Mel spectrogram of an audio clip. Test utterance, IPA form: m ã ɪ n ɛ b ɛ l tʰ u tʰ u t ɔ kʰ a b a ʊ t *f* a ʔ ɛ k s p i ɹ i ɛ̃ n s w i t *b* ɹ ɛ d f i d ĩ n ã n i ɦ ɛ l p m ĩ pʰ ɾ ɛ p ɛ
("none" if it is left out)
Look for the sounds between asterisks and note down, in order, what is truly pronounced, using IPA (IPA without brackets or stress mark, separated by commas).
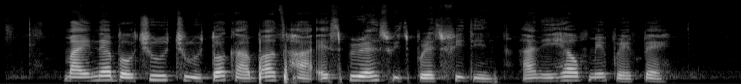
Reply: h, b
